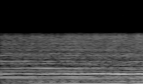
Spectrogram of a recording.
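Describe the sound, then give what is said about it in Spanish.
A train passing by makes a loud, steady low rumble with a dense droning hum that swells slightly midway and holds, with no voices. “Por aquí está pasando el tren.”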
